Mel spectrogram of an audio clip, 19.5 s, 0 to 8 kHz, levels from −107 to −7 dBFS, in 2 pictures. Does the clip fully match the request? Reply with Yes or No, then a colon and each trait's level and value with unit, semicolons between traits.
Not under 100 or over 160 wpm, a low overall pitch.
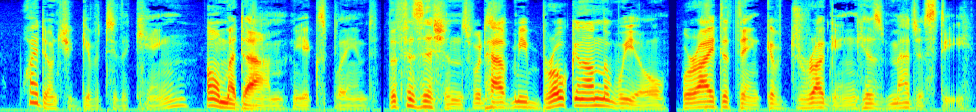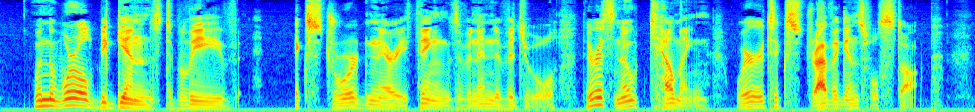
Yes: average, 150 wpm; low, 110 Hz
